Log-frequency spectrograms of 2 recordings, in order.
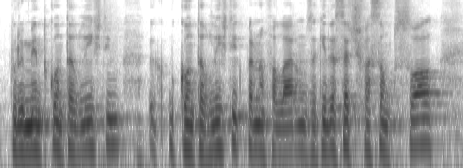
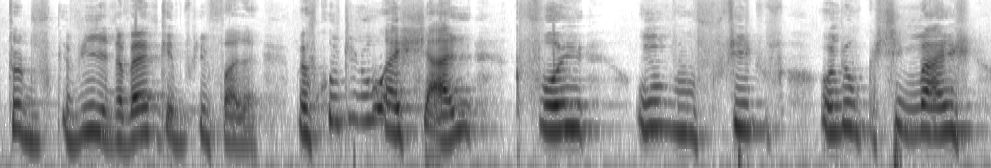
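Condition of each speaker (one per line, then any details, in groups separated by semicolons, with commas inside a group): No condition
Cerebral palsy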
